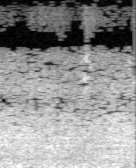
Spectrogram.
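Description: Niagara Falls gives a steady, dense roar of heavy falling water, a loud continuous rumble with no breaks, much like strong surf or wind.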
